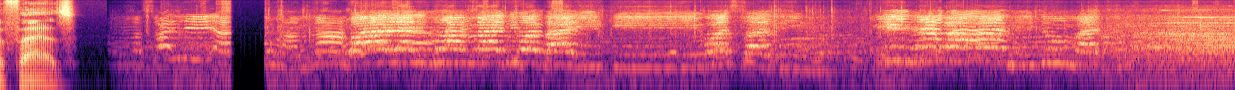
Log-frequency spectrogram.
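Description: A group of girls sings and chants loudly outdoors.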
